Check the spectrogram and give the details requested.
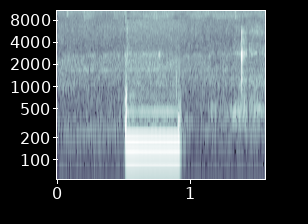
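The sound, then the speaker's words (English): A single short, low electric buzz of a mobile phone vibrating lasts under half a second, loud against an otherwise quiet background with a few faint noises afterward. “Is that your phone? What is? Your phone vibrating.”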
